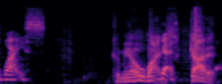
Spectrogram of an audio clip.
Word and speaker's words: Weiss: It's Weiss.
